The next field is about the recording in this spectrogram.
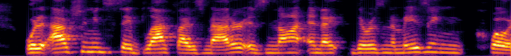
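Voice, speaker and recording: With an American accent and an animated tone, a woman speaks at medium pitch and a very fast pace. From United States. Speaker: emotional intelligence and leadership trainer. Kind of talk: casual interview chat.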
